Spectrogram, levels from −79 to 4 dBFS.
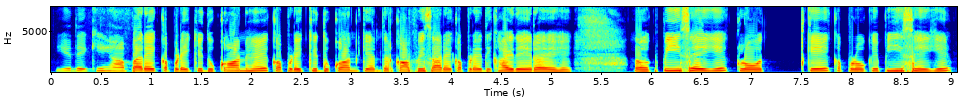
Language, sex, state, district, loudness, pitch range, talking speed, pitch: Hindi, female, Rajasthan, Jaipur, -11 LUFS, 210-235 Hz, 210 wpm, 220 Hz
